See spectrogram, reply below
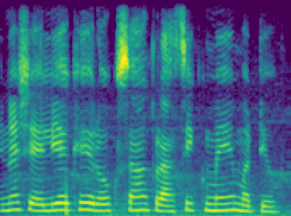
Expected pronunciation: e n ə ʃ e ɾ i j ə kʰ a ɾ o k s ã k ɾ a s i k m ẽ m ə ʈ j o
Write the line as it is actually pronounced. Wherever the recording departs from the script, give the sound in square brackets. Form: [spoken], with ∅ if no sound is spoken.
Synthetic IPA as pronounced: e n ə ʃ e [l] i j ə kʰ [e] ɾ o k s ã k [l] a s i k m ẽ m ə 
